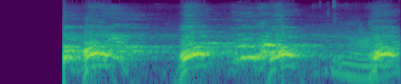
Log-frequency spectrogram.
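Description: A dog barking, several short barks about half a second apart starting a moment in.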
